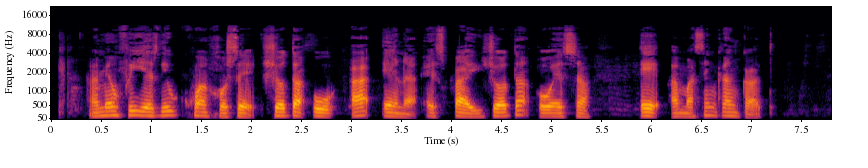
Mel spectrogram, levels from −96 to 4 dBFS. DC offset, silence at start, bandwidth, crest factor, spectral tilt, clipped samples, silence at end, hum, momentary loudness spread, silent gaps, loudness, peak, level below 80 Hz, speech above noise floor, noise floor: under 0.1%; 0.4 s; 11 kHz; 20 dB; -6 dB/octave; under 0.1%; 0.7 s; none; 9 LU; none; -22 LUFS; -2 dBFS; -68 dBFS; 52 dB; -74 dBFS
